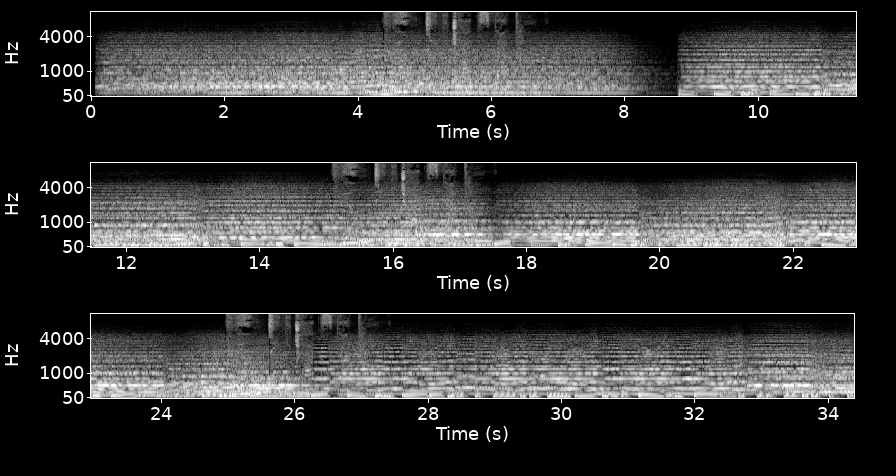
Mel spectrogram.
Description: New Clocks no drums, Uplifting Inspiring Royalty Free Music; Corporate, POP; Filmtv-tracks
